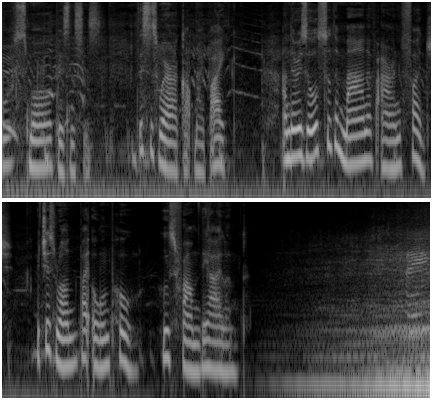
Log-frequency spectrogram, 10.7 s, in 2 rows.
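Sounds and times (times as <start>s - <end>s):
speech: 0.0s - 8.4s
small propeller plane engine coming in to land: 8.8s - 10.7s.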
